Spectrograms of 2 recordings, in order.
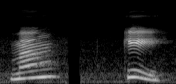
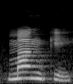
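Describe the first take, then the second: First: Very slow, stretched monkey; slow careful model word. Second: Said in the usual way. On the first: Shown as a demonstration. Teacher modelling monkey slowly for listening pupils. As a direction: draw out monkey for the class. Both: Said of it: "listen to your teacher say the following words".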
